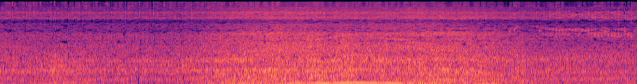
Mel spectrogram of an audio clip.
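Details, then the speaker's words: Lancer "itlog" after engine replacement, final start: smooth steady idle with a brief rev blip that rises and settles cleanly, no knocks or misfires; no more blow-by, restored to standard, fan no longer wired direct. Normal idle. "Sobrang tahimik na mga bossing. Pinong-pino na yung andar niya mga boss. Yan o. Wala na siyang bulwak."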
